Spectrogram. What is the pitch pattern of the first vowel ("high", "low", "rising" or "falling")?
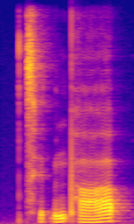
low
